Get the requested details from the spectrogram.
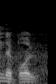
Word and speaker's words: De Paul: En Argentina se pronuncia como se dice, como se escribe, De Paul, como en castellano.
